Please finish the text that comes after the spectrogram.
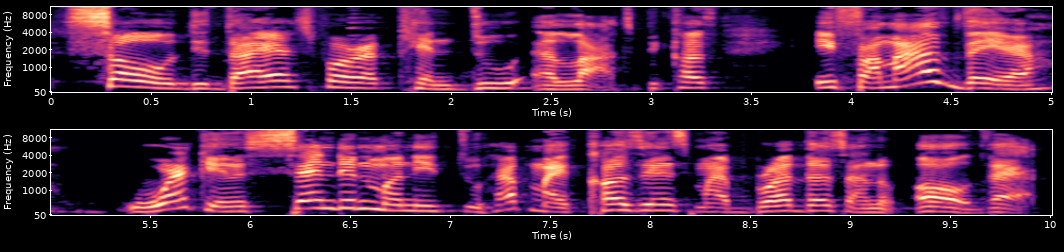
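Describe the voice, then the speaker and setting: A woman's voice: medium pitch, animated, unhurried, a little mellow. A woman in her fifties gives a passionate, persuasive speech to a gathering as a diaspora campaign organizer. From Nigeria. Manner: impassioned, persuasive, pleading.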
